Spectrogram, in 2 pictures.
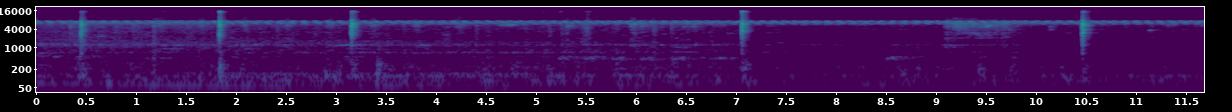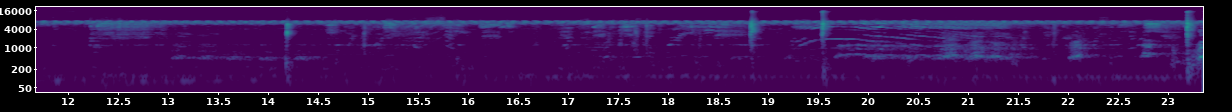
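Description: Plastic game pieces click as they are placed on a wooden board.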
